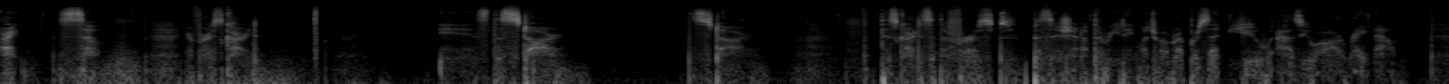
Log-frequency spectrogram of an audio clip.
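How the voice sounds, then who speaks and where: Someone whispers in a gentle tone at a very slow pace, with long, frequent pauses. Noticeable background noise runs underneath. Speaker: ASMR tarot reader. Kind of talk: ASMR tarot reading, whispered affirmations. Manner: whispered, gentle.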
